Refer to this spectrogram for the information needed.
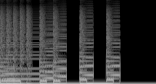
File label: Bonus Stage Start; milon s secret castle nes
